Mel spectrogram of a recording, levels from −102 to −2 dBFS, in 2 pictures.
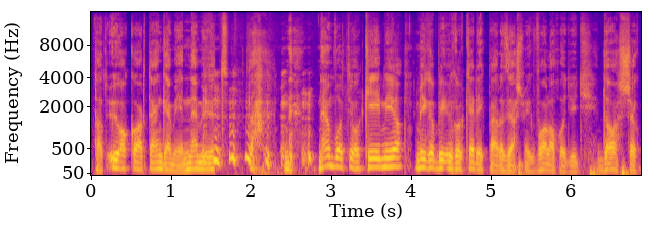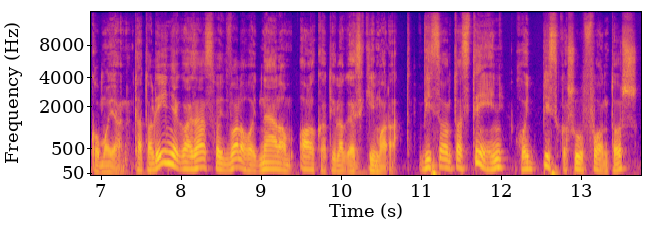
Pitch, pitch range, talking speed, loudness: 115 Hz, 100-145 Hz, 185 wpm, -17 LUFS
